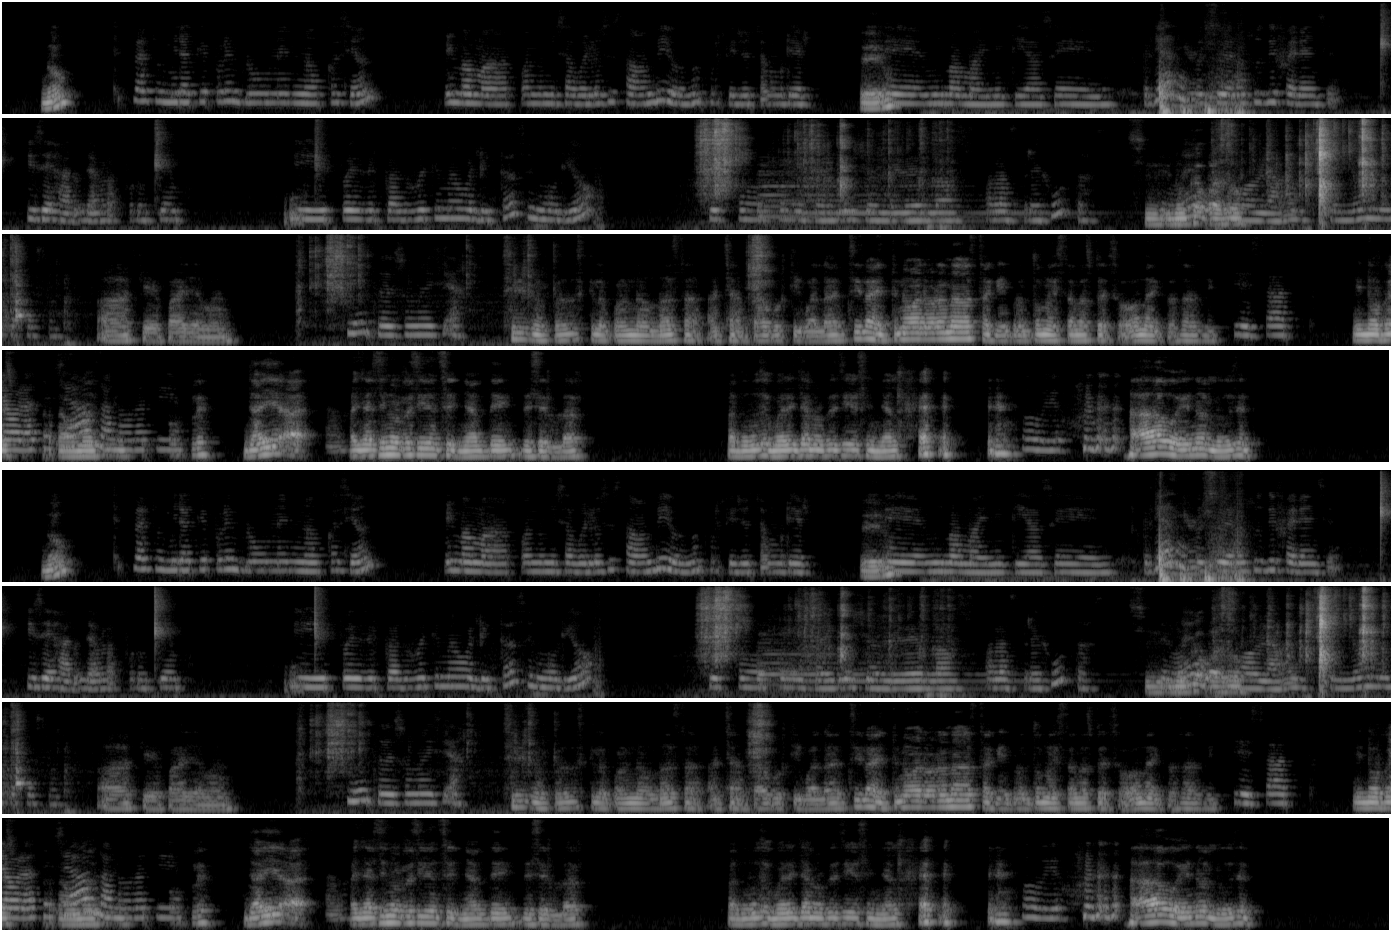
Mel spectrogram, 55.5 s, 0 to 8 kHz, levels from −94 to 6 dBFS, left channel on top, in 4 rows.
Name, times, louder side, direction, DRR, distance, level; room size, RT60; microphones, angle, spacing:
voice 1, 1.3-1.9 2.1-3.7 4.4-8.0 8.8-11.1 11.4-13.4 14.1-15.6 16.8-19.8 21.0-23.4 23.7-24.8 25.5-27.8 28.0-28.3 31.2-32.4 40.1-40.6 41.6-43.4 44.1-44.6 44.9-45.2 49.2-49.3 51.9-52.8, right 2 dB, 10° right, -2 dB, 0.5 m, -51 dB
voice 2, 8.6-8.9 16.8-16.9 25.2-26.3 28.7-30.0 32.8-39.9 41.3-41.7 42.2-42.9 43.3-43.7 44.1-44.7 45.1-47.4 48.9-51.1 51.5-51.8 52.9-54.1, left 3 dB, 60° left, -3 dB, 0.5 m, -42 dB
sound 1, 9.2-13.1 13.5-14.5 15.0-15.1 15.4-15.6 16.0-16.1 16.7-16.8 17.0-17.2 17.6-17.7 17.9-18.0 18.3-18.4 18.7-19.9, right 2 dB, 75° right, 0.3 m, -49 dB
sound 2, 20.8-23.5 25.9-28.0 28.3-28.5 30.7-31.4 32.2-33.3 35.2-35.5, left 1 dB, 85° left, 1.0 m, -41 dB
sound 3, 21.4-25.2, right 1 dB, 30° right, 0.9 m, -62 dB
2.3 x 2.2 x 2.4 m, 0.29 s
head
